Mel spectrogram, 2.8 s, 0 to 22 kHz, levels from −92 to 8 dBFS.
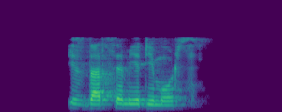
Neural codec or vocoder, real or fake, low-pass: codec, 24 kHz, 3.1 kbps, DualCodec; fake; 5.4 kHz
